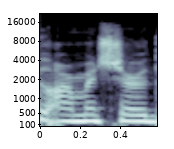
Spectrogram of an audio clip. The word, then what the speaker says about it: Armature: Is it Armature? Is that how you pronounce it? – Yes. – Armature Work.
